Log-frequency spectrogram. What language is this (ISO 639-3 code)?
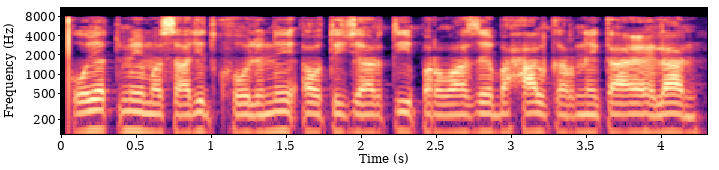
urd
